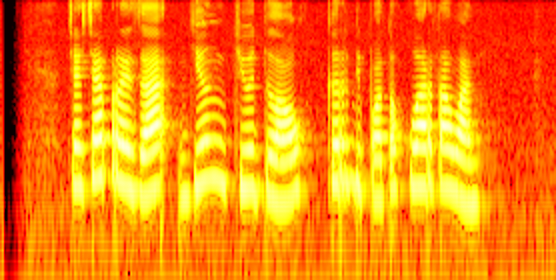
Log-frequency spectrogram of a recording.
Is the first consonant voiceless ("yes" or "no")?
yes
